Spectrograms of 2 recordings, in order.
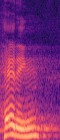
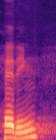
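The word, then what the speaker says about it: Häring: un sacerdote redentorista llamado Bernard hering que se escribe h a r i n G hering esa va con diéresis es un apellido alemán Bernard hering dice no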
